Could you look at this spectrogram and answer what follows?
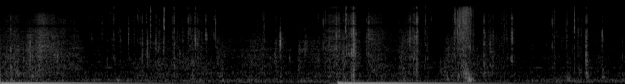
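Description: Crumpled paper or plastic crinkling and rustling with many small clicks. Two deep low booms, one at the start and one about three and a half seconds in, each die away slowly and are the loudest sounds.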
